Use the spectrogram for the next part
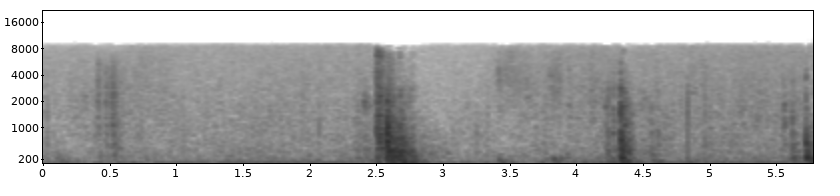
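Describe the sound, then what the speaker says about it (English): A door in a 1938 household interior closes with a firm thud, followed by a softer latch knock and a faint click, over a low background hiss. "Hey, the door, close it."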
